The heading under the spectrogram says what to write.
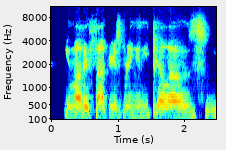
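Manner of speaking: voice like a storybook witch. Retelling what the lady who opened the apartment first said to them, in a witch-like voice. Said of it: "looked and sounded like a witch".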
